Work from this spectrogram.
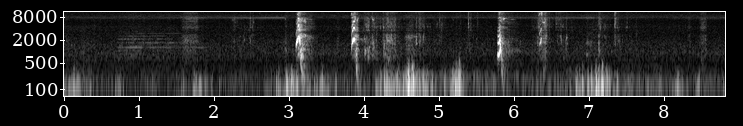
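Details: Hunting dog of the old-generation chó cỏ, a native Vietnamese dog line, letting out four sharp, short yelping barks at uneven gaps, over low rustling and thudding movement outdoors.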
